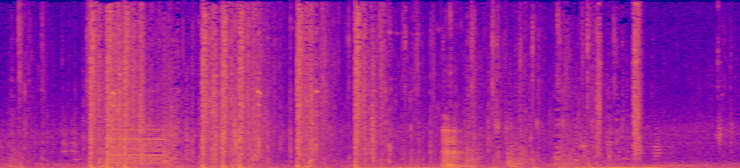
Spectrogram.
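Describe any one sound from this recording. Heavy metal footsteps clank on a hard floor.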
